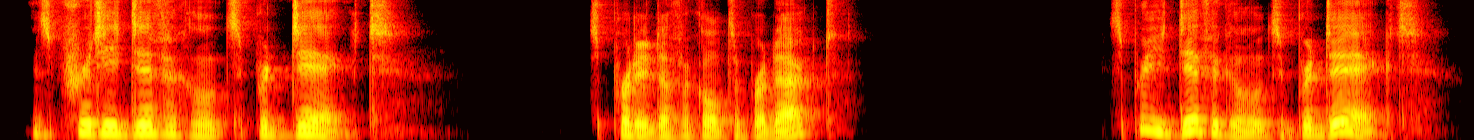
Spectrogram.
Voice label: SSBE GA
